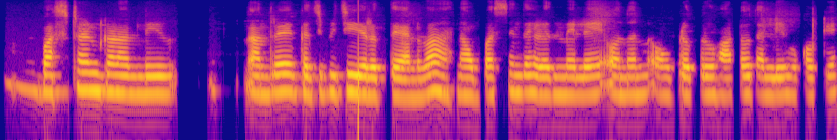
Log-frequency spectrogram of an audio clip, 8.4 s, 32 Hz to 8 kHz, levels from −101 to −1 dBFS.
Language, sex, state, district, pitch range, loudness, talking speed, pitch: Kannada, female, Karnataka, Raichur, 190-210 Hz, -17 LUFS, 65 wpm, 195 Hz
